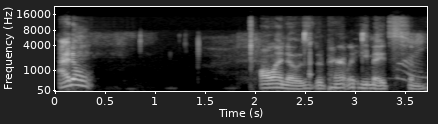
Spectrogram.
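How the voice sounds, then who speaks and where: A man co-hosting a casual podcast, talking in a sarcastic, rambling way that swings from flat to animated. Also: mid-range voice, normal speed. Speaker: podcast co-host.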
